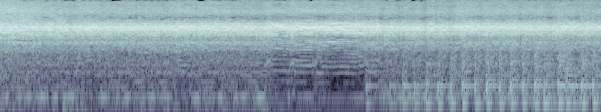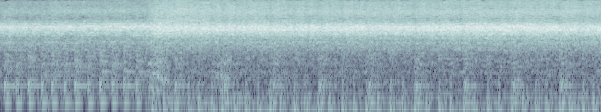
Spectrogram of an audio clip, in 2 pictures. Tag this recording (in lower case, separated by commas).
music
